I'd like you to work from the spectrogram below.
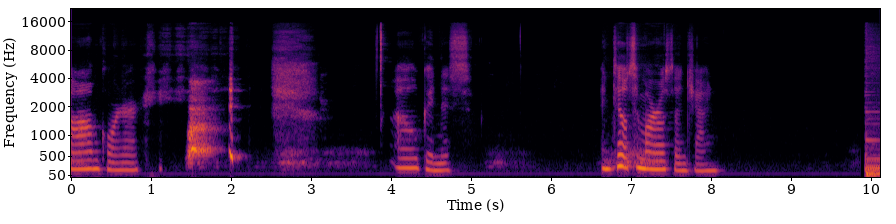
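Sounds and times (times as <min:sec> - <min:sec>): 
speech: 0:00.0 - 0:01.6, 0:04.0 - 0:05.0, 0:06.6 - 0:08.2
dog barking: 0:01.4 - 0:02.0.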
